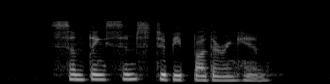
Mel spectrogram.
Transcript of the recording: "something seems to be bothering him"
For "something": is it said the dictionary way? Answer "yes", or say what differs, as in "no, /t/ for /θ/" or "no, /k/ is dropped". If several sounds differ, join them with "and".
yes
